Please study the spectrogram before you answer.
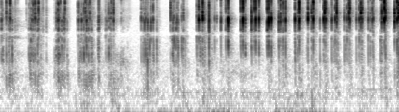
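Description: Long acrylic nails tap and scratch the round flip cap and body of a white plastic lotion tube. Bright, crisp clicking and scratchy rasping come in short bursts that grow quicker and denser through the second half, with a faint low hum underneath.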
